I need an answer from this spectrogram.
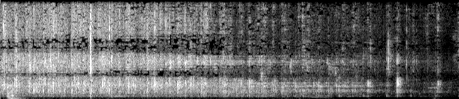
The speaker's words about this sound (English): If you're going to clap, give the Lord a great big hand of praise.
